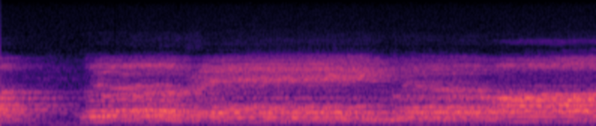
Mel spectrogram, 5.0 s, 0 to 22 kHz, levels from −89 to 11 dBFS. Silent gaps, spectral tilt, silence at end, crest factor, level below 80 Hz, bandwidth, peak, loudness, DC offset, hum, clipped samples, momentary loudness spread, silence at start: none; -6 dB/octave; 0 s; 14 dB; -62 dBFS; 19.5 kHz; -12 dBFS; -26 LUFS; under 0.1%; none; under 0.1%; 7 LU; 0 s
